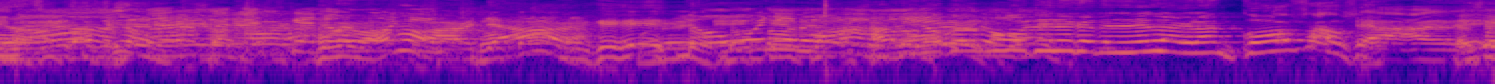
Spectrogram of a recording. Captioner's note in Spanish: Hablan al unísono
